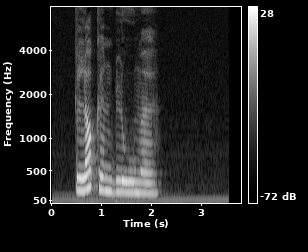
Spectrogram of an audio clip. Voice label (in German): "glockenblume", German; nouns gender feminine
